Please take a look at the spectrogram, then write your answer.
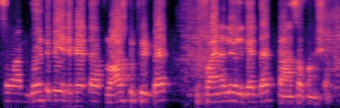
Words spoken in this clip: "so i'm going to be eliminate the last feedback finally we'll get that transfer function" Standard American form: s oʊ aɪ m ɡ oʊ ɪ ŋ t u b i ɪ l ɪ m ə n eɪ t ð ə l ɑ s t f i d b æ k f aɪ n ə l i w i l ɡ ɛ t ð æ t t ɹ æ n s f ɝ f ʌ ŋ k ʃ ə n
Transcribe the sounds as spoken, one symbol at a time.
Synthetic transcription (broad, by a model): s oʊ aɪ m ɡ oʊ ɪ ŋ t u b i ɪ l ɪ m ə n eɪ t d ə l ɑ s t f i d b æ k f aɪ n ə l i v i l ɡ ɛ t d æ t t ɹ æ n s ɝ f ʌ ŋ k ʃ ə n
